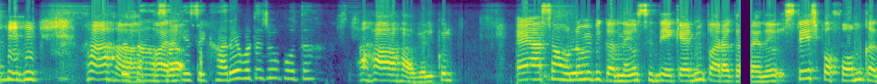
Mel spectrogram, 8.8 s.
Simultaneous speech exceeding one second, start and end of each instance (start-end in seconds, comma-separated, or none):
none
